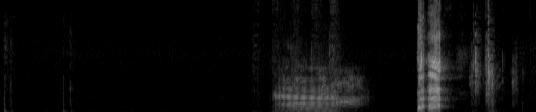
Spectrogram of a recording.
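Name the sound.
cow mooing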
